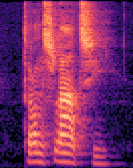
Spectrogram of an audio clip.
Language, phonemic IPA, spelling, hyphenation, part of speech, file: Dutch, /trɑnsˈlaː.(t)si/, translatie, trans‧la‧tie, noun, Nl-translatie.ogg
- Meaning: 1. translation (motion without deformation or rotation) 2. translation (conversion of text from one language to another) 3. moving from one place to another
